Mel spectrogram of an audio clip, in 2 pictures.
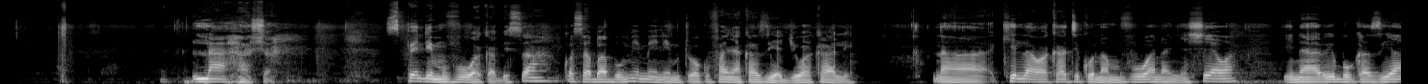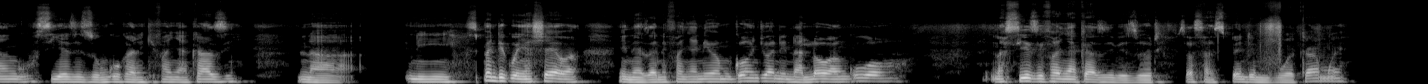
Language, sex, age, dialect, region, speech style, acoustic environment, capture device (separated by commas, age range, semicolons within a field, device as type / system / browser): Swahili, male, 25-34, Kenya - Nairobi Sheng-influenced, Kenya, happy, silence, mobile / Linux / Chrome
